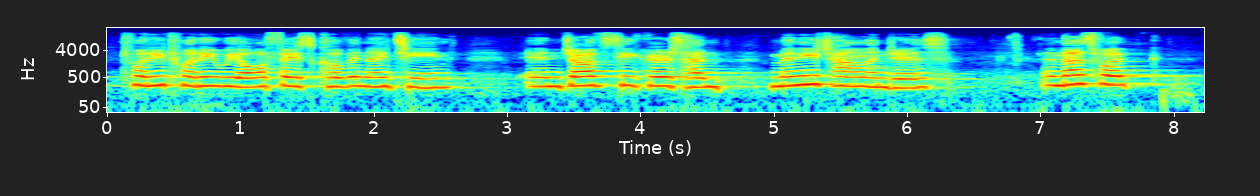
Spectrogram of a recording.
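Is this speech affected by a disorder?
Yes: cerebral palsy.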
